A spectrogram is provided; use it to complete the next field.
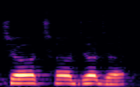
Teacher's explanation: जिन व्यंजनों के उच्चारण में पहले स्पर्श फिर संघर्ष की स्थिति हो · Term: स्पर्श संघर्षी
